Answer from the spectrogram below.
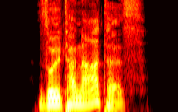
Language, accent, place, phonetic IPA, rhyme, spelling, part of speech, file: German, Germany, Berlin, [zʊltaˈnaːtəs], -aːtəs, Sultanates, noun, De-Sultanates.ogg
- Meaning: genitive singular of Sultan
